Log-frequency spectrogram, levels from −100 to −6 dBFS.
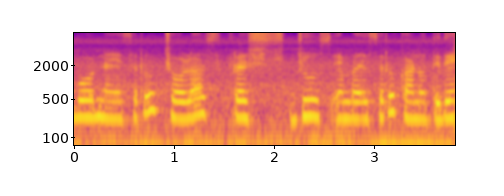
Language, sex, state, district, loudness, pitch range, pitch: Kannada, female, Karnataka, Koppal, -15 LUFS, 225-245 Hz, 230 Hz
